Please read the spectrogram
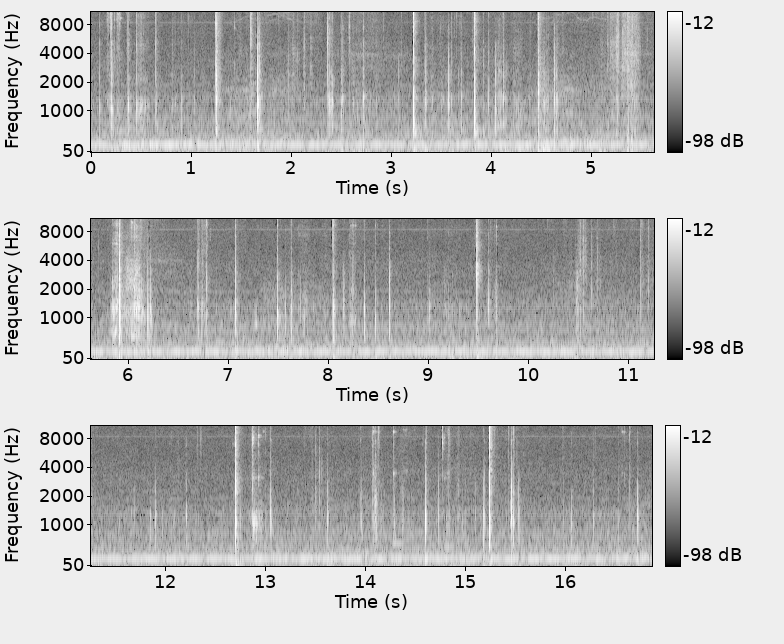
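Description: Scattered sharp clicks and taps from a small circuit board and hand tools being handled on a plastic cutting mat, about ten clear ones at irregular intervals. A steady low hum runs underneath.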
